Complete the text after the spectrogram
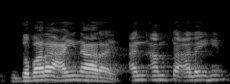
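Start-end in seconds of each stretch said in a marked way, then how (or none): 1.3-2.2 "انعمت علیہم" with both ains as plain a; wrong hamza for ain. Shown as a demonstration. Teacher imitating a faulty reading, ain lost. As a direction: drop the throat sound in "انعمت". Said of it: "صحیح ایسا ہے؟".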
